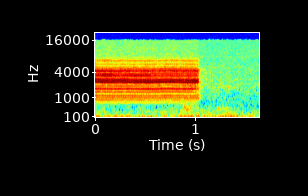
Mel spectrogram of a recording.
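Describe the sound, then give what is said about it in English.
A door buzzer sounds one steady, harsh electric buzz with a bright, rasping tone, holding for about a second before cutting off abruptly, leaving a low background rumble. “There's the door buzzing.”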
